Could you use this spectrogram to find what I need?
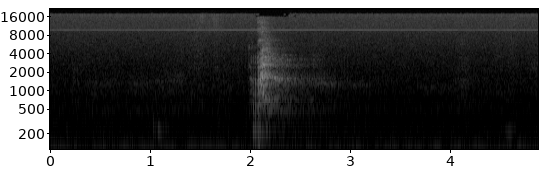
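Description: A dog whines in a film scene, a single short, faint, high-pitched whimper over a steady low background hum.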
